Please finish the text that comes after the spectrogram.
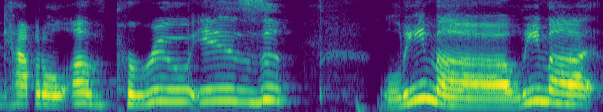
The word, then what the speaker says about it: Lima: Lima spelled like said differently than Lima Bean.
